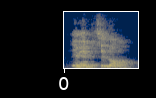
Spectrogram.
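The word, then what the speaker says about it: Ypsilon: For this, we are saying epsilon.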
